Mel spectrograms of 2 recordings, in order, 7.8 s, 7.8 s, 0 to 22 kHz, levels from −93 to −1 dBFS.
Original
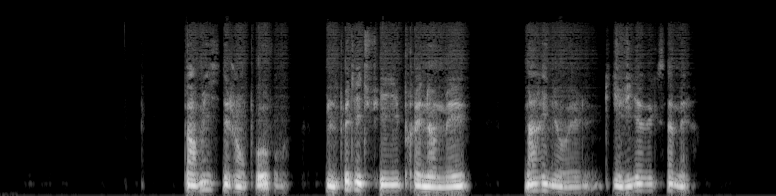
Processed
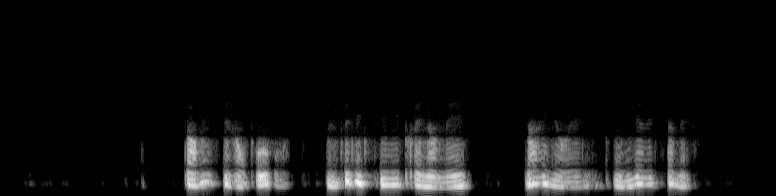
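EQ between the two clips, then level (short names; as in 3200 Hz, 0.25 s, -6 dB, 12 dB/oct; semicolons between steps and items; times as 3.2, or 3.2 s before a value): Chebyshev band-pass 200–1100 Hz, order 5; bell 550 Hz -7.5 dB 0.75 oct; fixed phaser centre 870 Hz, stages 8; +8.0 dB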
